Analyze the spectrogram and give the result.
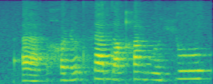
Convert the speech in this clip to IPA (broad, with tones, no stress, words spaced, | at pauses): ʔa˨ | χʊ˨ɳɤ˦tθa˦ d̪ɤ˧qʰə˧ŋvʊ˧ ço˦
